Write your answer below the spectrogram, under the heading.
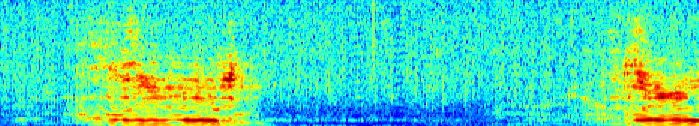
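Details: Single humpback whale song with a rich, harmonic moan that slides down and holds, a low steady hum between phrases, then another rising moan starting near the end. Faint background hiss.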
